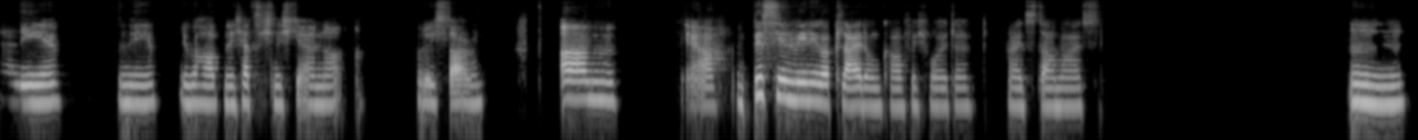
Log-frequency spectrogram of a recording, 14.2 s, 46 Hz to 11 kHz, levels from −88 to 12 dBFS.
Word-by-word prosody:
Äh, 205 -1 0
ne, - - -36 0.5
ne, 200 0 -4 0.2
überhaupt 195 -1 -3
nicht, 190 +1 -5
hat 200 0 +1
sich - - -8
nicht 190 -1 -5
geändert, 190 0 -6 0.7
würde 100 - -6
ich 100 - -6
sagen. 100 - 0 0.8
Ähm, 230 -2 +6 0.7
ja, 185 - -2 0.2
'n 195 - -6
bisschen 255 -3 +5
weniger 220 -2 +5
Kleidung 180 -1 +2
kaufe 175 -1 -9
ich 175 - -14
heute, 175 0 -10 0.3
als 175 0 -8
damals. 175 0 -7 2.5
Mhm. 195 -1 +2
195 Hz, 100 wpm, -24 LUFS, 180-205 Hz, 2.5 s, Ähm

